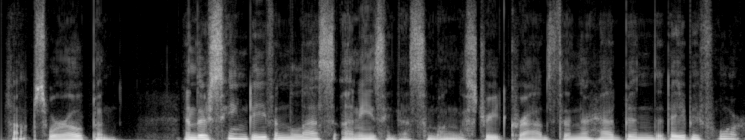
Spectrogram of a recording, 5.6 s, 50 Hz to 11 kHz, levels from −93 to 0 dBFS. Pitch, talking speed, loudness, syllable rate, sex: 120 Hz, 215 wpm, -19 LUFS, 6.4 syllables/s, male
